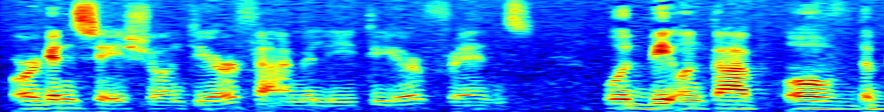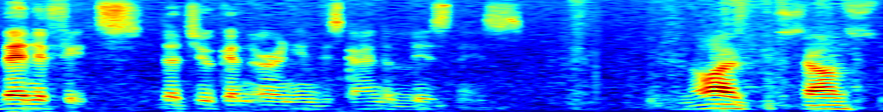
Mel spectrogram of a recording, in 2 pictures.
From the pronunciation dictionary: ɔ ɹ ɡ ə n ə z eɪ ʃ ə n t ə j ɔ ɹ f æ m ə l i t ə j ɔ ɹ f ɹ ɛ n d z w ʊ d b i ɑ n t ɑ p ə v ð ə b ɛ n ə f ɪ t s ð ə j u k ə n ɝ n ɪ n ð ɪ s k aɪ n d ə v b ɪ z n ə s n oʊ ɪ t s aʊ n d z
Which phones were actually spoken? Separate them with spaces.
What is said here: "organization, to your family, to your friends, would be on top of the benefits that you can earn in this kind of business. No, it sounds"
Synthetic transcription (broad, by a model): ɔ ɹ ɡ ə n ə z eɪ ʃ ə n t ə j ɔ ɹ f æ m ə l i t ə j ɔ ɹ f ɹ ɛ n d s w ʊ d b i ɑ n t ɑ p ə v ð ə b ɛ n ə f ɪ t s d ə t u k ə n ɝ n ɪ n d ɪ s k aɪ n d ə v b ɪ s n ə s n oʊ ɪ t s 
